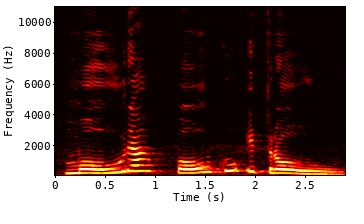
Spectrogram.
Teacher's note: nós temos sempre a união da vogal com a semivogal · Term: ditongo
